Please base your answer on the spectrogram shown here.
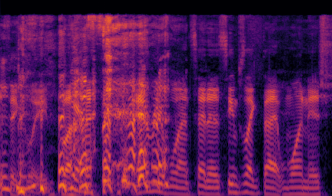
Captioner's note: laughing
